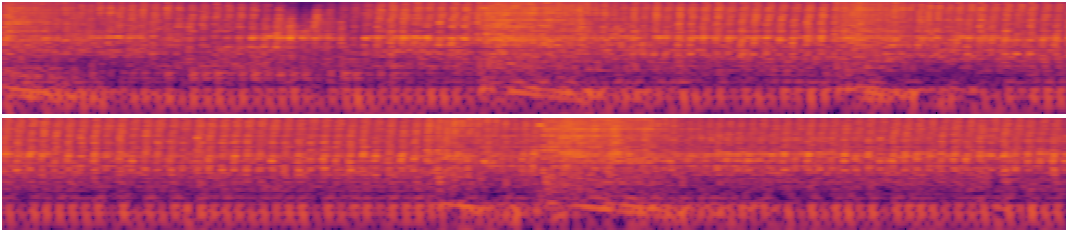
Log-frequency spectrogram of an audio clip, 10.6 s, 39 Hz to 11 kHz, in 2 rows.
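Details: 2007 Suzuki RM-Z450 single-cylinder dirt bike at idle: light, fairly quick ticking over the steady engine thump; owner unsure whether it's normal.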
